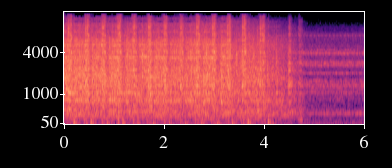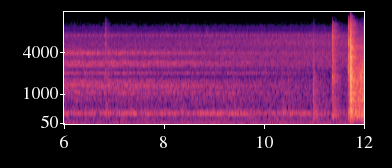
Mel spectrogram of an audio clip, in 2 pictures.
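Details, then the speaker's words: Early-1980s Ford LGT120 tractor, Kohler K301 12 hp single, engine rebuilt twice, new piston: starter cranks in quick even chugs for about four seconds on a weak battery without catching, then quits. Hard start; owner suspects valves. "we just put a new piston in there and uh it starts really hard I think we might mess some up the valves"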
